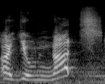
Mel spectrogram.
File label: are you nuts cartoon; questions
